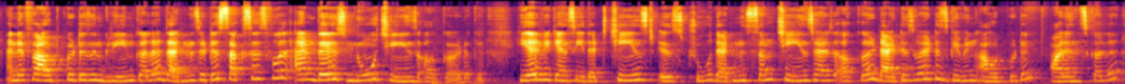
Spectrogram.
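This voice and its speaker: Bright, high-voiced woman teaching software. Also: moderate pace. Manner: repetitive, step-by-step explaining. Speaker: instructor. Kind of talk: software tutorial, explaining a screen demonstration.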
